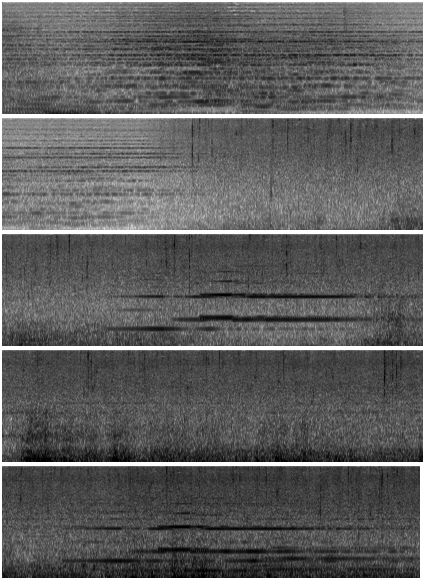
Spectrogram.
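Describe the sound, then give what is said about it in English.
A thunderstorm pours steady rain, a broad hiss that thickens partway through. Deep, rolling thunder rumbles swell loudly over it in the later half, and no one speaks. “and thunder shakes the ground.”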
